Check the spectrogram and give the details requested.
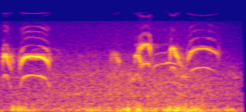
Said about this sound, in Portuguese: é uma das aves mais comuns do Brasil, né? O bem-te-vi.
